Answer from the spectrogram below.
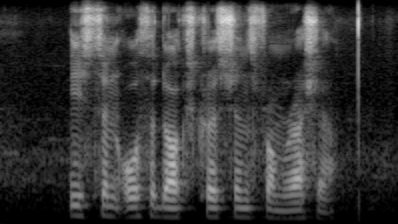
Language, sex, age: English, male, 19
